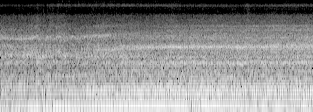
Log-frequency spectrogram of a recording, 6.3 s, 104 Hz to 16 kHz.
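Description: Honda XL1000V Varadero's 1000 cc V-twin engine running at low road speed, heard on board the bike as a steady low engine note.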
